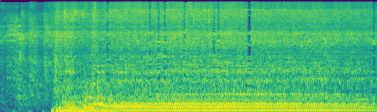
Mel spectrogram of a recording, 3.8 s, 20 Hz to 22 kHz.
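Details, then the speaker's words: 2025 Toyota GR86 during JDL front pipe and overpipe install, exhaust disconnected at the headers: the engine catches and settles into a very loud, raw, unmuffled buzzing idle, like open headers. Open exhaust at headers. "Oh, [ __ ] I forgot. The exhaust is disconnected."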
